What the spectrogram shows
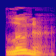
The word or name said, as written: lunar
